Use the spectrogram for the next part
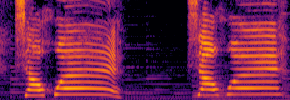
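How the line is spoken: Loud calling. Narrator (Chinese): 兔妈妈在森林里高声的喊着

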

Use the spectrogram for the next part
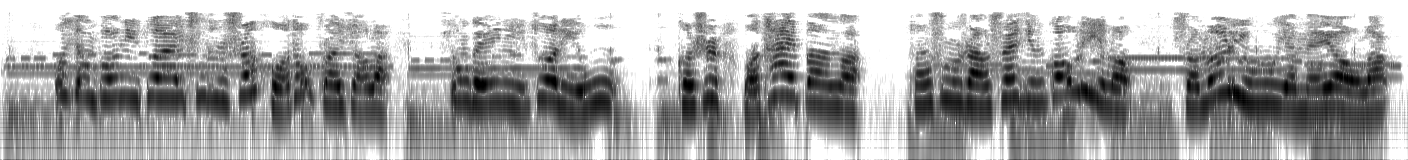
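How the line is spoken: Little pig, crying. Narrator (Chinese): 小胖猪哭着说

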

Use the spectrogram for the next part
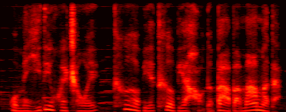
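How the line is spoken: Soft whisper. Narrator (Chinese): 刘亚楠在他耳边小声说道

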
